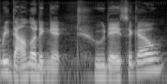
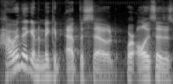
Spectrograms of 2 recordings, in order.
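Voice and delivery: usual speaking voice

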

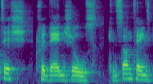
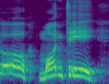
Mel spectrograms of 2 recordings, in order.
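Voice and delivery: very high, squeaky, bad put-on Scottish accent; 11 semitones higher than usual. Retelling how a TikTok video review starts: Gordon Ramsay's bad Scottish accent.

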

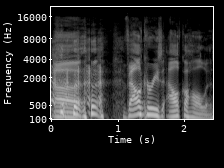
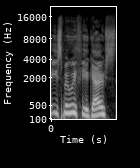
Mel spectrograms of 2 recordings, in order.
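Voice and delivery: put-on New Zealand accent, pitched up, drifting British; 7 semitones higher than usual. Quoting a favorite movie line in a put-on New Zealand accent. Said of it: "I thought I was doing New Zealand".

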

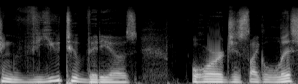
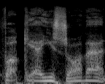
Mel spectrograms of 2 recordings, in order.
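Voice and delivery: put-on yell, higher pitch; 6 semitones higher, 13 dB quieter than usual. Retelling a lifter racking the weight after a squat: imitating a scream. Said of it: "two plates and screams".

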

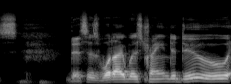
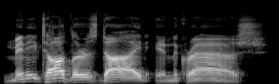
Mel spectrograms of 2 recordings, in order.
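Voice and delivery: loud, put-on broadcast announcer voice; 5 dB louder than usual. Showing you can say anything in that voice: put-on announcer voice. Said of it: "you can say anything in that voice".

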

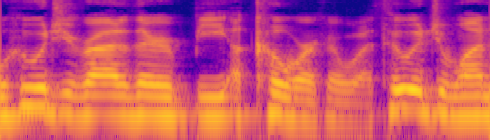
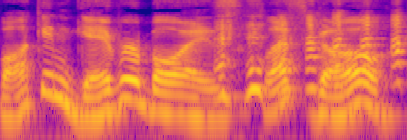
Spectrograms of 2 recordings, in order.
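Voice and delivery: put-on drawn-out, sing-song Canadian accent; 4 semitones higher, 4 dB louder than usual. Talking about playing hockey, the speaker shows their Canadian hockey accent. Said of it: "my Canadian accent comes out when I play hockey".

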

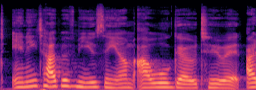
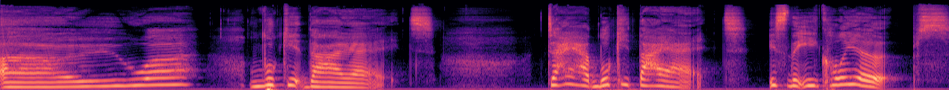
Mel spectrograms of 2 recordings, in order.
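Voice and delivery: very slow, heavy, thick southern drawl; 3 semitones higher than usual. Retelling her own words to her dad in a video about the eclipse, thick southern accent. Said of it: "my southern accent comes out really bad".

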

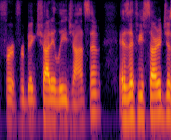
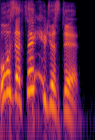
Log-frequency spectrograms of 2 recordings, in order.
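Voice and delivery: very high, squeaky, baffled, bewildered voice; 12 semitones higher than usual. Imitating a wrestler baffled by an opponent's block: imitating Malachi. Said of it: "Malachi being like".

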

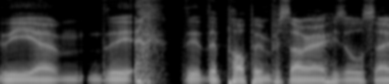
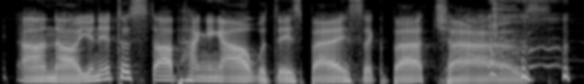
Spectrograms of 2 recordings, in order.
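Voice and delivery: put-on German-ish accent with vocal fry, higher; 5 semitones higher than usual. Imitating how she talks in the series, Anna Delvey impression. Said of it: "Is that supposed to be Anna Delvey?".

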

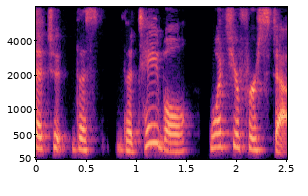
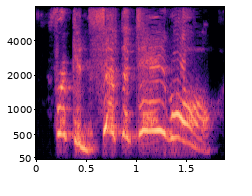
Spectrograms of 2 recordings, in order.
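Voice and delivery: very high, swooping yell; 12 semitones higher than usual. Describing families of teens, the speaker imitates a mom yelling at her child. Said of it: "you don't have to yell at me".

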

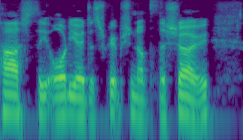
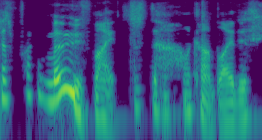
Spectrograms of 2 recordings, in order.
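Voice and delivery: mock-angry outburst. Picturing the listener playing the game, acting out them imitating someone getting angry. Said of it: "I can just see you getting really angry".

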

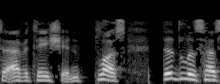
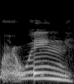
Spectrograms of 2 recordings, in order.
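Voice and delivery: groaning, high, pained moan; 6 semitones higher than usual. Narrator reads a spiraling pegasus answering the narrator's yell; moaning. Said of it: "he moaned".

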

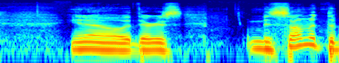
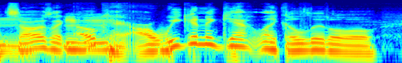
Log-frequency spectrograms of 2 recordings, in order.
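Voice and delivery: ordinary talk

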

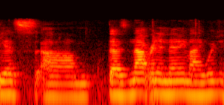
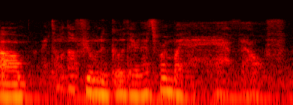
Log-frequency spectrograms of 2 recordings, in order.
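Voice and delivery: whisper, much quieter; 11 dB quieter than usual. A local leans in while giving directions to the closest inn, whispering. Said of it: "so she's absolutely telling the truth. / It leans in and whispers".

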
